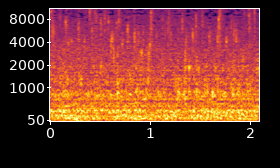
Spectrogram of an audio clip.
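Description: Steady liquid sound from a pan of simmering butter chicken curry sauce, like pouring or trickling.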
